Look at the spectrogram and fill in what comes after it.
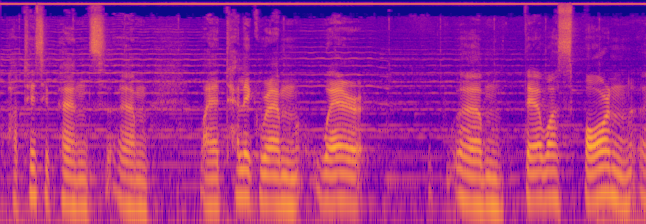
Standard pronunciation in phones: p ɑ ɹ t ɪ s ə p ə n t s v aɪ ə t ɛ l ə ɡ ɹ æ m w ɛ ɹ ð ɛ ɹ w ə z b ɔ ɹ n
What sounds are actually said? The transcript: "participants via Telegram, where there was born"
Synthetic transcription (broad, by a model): p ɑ ɹ t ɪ s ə p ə n t s b aɪ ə t ɛ l ə ɡ ɹ æ m w ɛ ɹ ð ɛ ɹ w ə z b ɔ ɹ n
